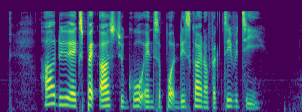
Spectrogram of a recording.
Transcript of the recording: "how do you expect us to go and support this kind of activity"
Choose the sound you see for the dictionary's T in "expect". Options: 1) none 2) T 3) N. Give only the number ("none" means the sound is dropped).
2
